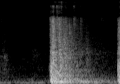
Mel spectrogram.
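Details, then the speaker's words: 1969 Camaro during rear sheet-metal replacement, trunk lid closing: two dull, heavy thunks about 0.7 s apart; the lid hits the weather-strip channel (rain gutter) because the channel plane isn't even. "it's hitting right here. It's hitting the weather stripping channel or rain gutter, whichever. It's called different things. But that's where it's hitting at."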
